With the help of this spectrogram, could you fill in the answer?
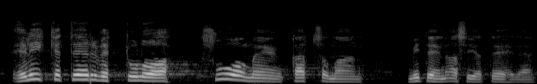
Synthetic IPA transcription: elikːæt̪erʋet̪ːuloɑsuomeːŋkɑt̪somɑːn | mit̪enɑsiɑt̪ehdæːn

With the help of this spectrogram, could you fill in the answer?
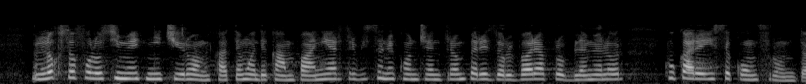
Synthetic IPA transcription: ɨnlo̞ksəfo̞lo̞sime̞t̪nit͡ʃiɾo̞mikat̪e̞məd̪e̞kampanijeart̪ɾebuisəne̞ko̞nt͡ʃe̞nt̪ɾəmpe̞ɾe̞zo̞lvaɾeapɾo̞ble̞me̞lo̞r | kukaɾe̞jijse̞ko̞nfɾunt̪ə

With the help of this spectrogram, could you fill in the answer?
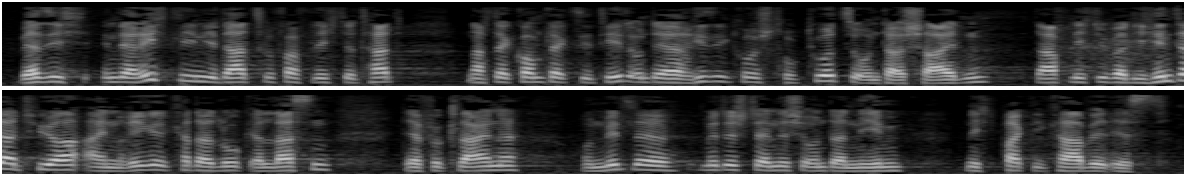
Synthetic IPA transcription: veːɐzɪçʔɪndeːɐʁɪçtliːnjədat͡suːfɛɐflɪçtəthat | naːχd̥eːɐkʰɔmplɛksitʰɛːtʊnt̚d̥eːɐʁiːzikʰoʃtʁ̥ʊk̚tʰuːɐt͡suʊntɐʃaɪdn̩ | d̥aɐfnɪçtʔyːbɐdiːɦɪntɐtʰyːɐʔa̰ɪnənʁeːɡl̩kʰataloːkɛɐtlasn̩ | d̥eːɐfyːɐkl̥aɪnə | ʔʊntmɪtl̩ʃtɛndɪʃəʊntɐneːmən | nɪçtpʁ̥ak̚tikʰaːbl̩ʔɪst

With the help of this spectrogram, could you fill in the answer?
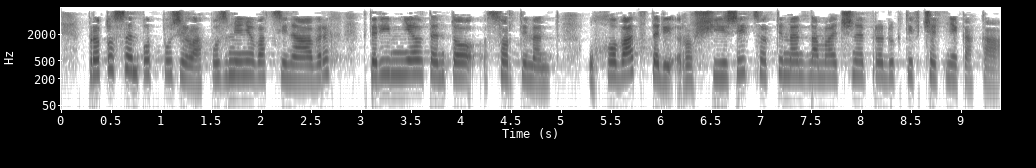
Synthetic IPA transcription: pɾo̞t̪o̞sɛmpo̞t̪̚po̞r̝ɪlapo̞zmɲɛɲo̞vat͡siːnaːvr̩xkt̪ɛɾiːmɲɛlt̪ɛnt̪o̞so̞ɾt̪ɪmɛnt̪ʔuxo̞vat̪ːɛdɪɾo̞sʃiːr̝ɪt̪so̞ɾt̪ɪmɛnt̪namlɛt͡ʃnɛːpɾo̞dukt̪ɪft͡ʃɛt̪ɲɛkaka

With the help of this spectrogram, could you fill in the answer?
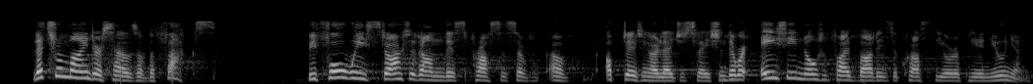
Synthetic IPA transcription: lətsɹɪmãɪ̃ndəə˞sɛlˠvzʌvðəfæk̚ts | b̥ɨfɔɹwistɑɹɾɨɾn̩ðɪspʰɹ̥ɔsɛsʌvʌv | ʔʌp̚d̥eɪɾɪ̃ŋaʊə˞lɛd͡ʒɨsleɪʃə̃nðə˞wə˞eɪɾinoʊɾəfaɪd̚bɑɾizəkʰɹ̥ɔsðəjʊɹəpʰĩɨ̃njʉ̃njə̰̃n

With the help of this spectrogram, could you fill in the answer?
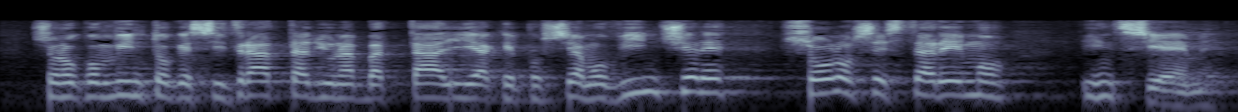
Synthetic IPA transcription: soːnokoɱvint̪ok̟esːit̪ɾat̪ːad̪iunabat̪ːaʎːakepːosːjaːmovint͡ʃeɾesoːlosest̪aɾeːmo | insjɛːme

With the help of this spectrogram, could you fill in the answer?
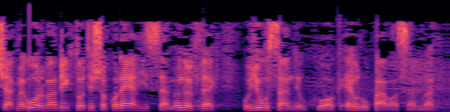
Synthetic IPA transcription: t͡ʃːaːkmɛɡo̞rbaːnvikt̪o̞rt̪eːʃɒkːoɾɛlhisɛmønø̞knɛk | hoɟjoːsaːnd̪eːkoɒkɛuɾoːpaːvɒlsɛmbɛn

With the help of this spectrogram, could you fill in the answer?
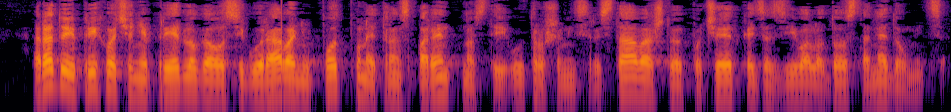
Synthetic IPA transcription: ɾad̪ujepɾixʋat͡ɕaɲe̞pɾje̞d̪lˠo̞ɡaoːsiɡuɾaːʋaɲupo̞t̪̚pune̞t̪ɾanspaɾe̞nt̪no̞st̪iʔut̪ɾo̞ʃe̞nixsɾet̪st̪aːʋaʃt̪o̞jo̞d̪po̞t͡ʃe̞ːt̪̚kaizaziːʋalo̞d̪o̞st̪ane̞d̪oumit̪sḁ

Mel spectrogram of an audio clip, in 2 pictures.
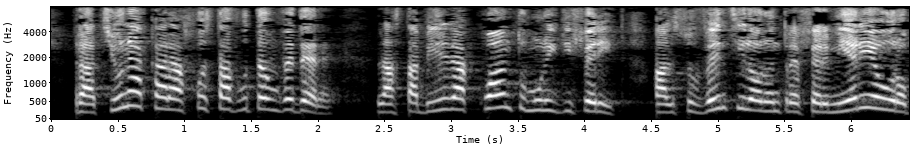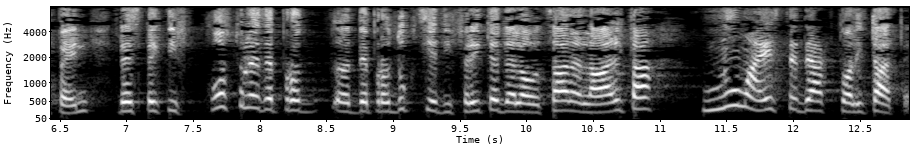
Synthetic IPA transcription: rat̪siuneakaɾe̞afo̞st̪avut̪əɨnve̞d̪e̞ɾe̞ | last̪abiliɾeakwant̪umulujd̪ife̞ɾit̪ | alsubve̞nt̪siːlo̞ɾɨnt̪ɾe̞fe̞rmije̞ɾie̞uɾo̞pe̞nʲ | re̞spe̞k̚t̪iv̥ko̞st̪uɾile̞d̪ed̪e̞pɾo̞d̪ukt̪sije̞d̪ife̞ɾit̪e̞d̪e̞lao̞t̪saɾəlaalt̪a | numaje̞st̪e̞d̪e̞ak̚t̪ualit̪at̪e̞

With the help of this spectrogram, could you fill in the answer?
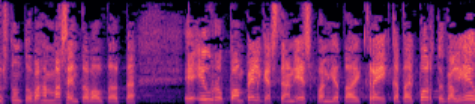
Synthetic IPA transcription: ust̪unt̪uːʋæhæmmɑsent̪ɑʋɑlt̪ɑet̪ːæ | eeuroːpːɑompelkæst̪æːnespɑnjɑt̪ɑikreikːɑt̪ɑipport̪ːuɡɑlːie

